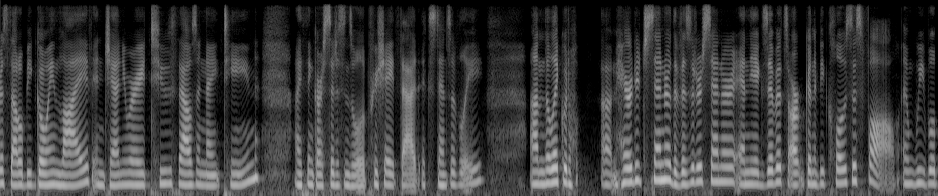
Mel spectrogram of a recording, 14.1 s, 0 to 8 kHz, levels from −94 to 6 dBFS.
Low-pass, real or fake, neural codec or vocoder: 7.2 kHz; fake; codec, 24 kHz, 1.2 kbps, DualCodec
